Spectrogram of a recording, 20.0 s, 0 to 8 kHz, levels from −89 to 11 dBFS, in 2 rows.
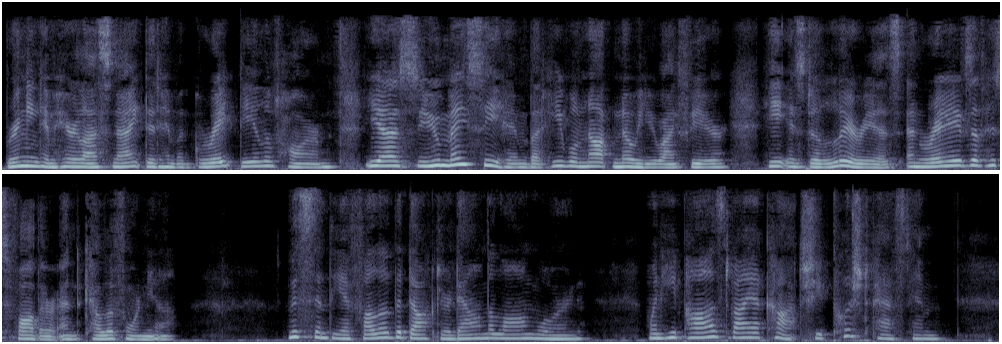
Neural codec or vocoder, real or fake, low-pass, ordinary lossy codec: codec, 16 kHz, 4 kbps, FunCodec, trained on LibriTTS, 50 frames a second; fake; 7.2 kHz; AAC, 32 kbps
